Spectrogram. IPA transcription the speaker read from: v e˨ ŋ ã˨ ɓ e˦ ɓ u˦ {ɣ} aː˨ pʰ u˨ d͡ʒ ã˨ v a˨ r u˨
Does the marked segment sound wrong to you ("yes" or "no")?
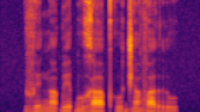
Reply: no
